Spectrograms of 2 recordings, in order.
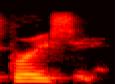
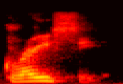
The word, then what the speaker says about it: Gracie: Royce Gracie, which is spelled with an R, but it's pronounced like an H. That's Brazilian.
